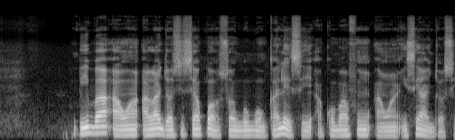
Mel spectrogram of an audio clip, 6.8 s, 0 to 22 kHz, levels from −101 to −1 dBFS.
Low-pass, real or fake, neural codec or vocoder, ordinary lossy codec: 14.4 kHz; real; none; none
